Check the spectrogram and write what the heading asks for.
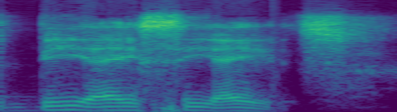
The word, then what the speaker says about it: Bach: name right but it's b a c h pronounced Bach like b a c k hey uh with a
